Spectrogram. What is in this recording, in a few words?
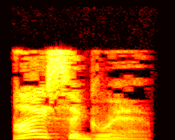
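"isogram", British English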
